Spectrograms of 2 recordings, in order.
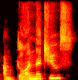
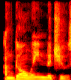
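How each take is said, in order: First: 'Going to' is fully reduced to 'gonna'. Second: 'To' is reduced with a very light D. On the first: "he doesn't say I'm gonna choose" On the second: "He's kind of in the middle"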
